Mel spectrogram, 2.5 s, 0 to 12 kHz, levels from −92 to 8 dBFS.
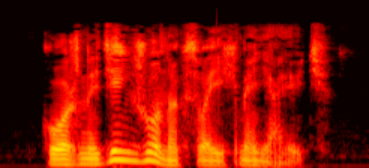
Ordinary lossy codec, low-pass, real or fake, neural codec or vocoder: AAC, 48 kbps; 7.2 kHz; real; none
